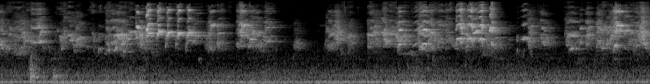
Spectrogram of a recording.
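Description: Budgerigars chatter in a dense, scratchy stream of high chirps and warbles, with bursts swelling and fading every second or so; a faint indoor hum sits underneath.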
